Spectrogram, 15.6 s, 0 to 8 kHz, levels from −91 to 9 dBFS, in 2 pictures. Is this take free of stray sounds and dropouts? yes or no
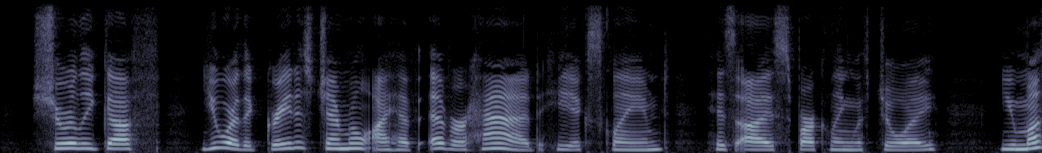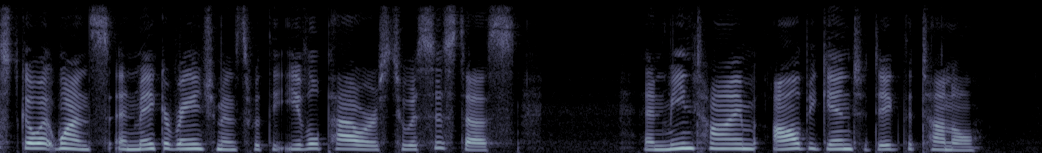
yes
